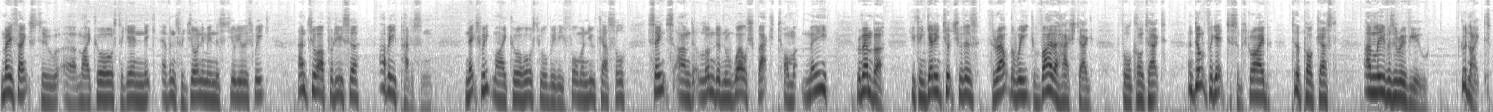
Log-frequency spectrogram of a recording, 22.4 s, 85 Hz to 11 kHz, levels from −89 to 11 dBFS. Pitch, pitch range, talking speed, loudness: 160 Hz, 140-185 Hz, 190 wpm, -20 LUFS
